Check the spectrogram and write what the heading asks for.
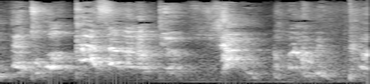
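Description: A woman's raised, agitated voice in rapid speech.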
